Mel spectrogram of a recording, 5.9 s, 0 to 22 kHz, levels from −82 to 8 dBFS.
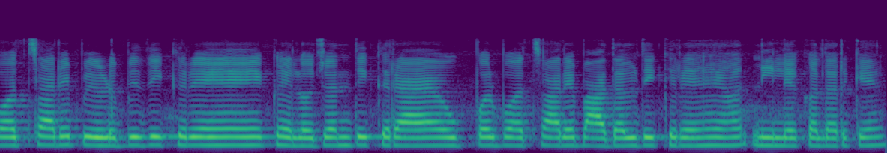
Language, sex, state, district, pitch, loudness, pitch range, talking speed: Hindi, female, Bihar, Darbhanga, 210 Hz, -22 LUFS, 205-215 Hz, 225 wpm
